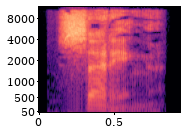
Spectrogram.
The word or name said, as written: setting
